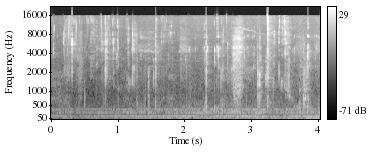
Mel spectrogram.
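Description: A large bite into a Five Guys cheeseburger followed by chewing close to the microphone: moist smacking with many small sharp clicks all through.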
